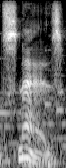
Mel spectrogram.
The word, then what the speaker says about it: Snaz: Ah, that's done by a brilliant little program called Snaz. Basically, it's spelled exactly how it sounds.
